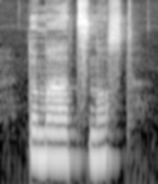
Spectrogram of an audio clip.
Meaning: household
- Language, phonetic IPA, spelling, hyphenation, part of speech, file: Czech, [ˈdomaːt͡snost], domácnost, do‧mác‧nost, noun, Cs-domácnost.ogg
